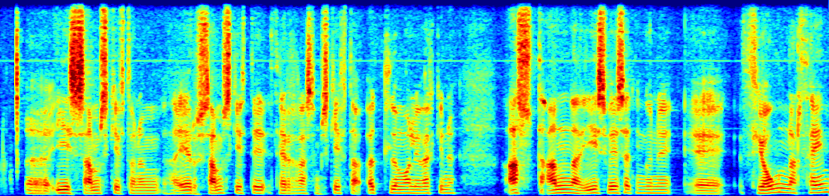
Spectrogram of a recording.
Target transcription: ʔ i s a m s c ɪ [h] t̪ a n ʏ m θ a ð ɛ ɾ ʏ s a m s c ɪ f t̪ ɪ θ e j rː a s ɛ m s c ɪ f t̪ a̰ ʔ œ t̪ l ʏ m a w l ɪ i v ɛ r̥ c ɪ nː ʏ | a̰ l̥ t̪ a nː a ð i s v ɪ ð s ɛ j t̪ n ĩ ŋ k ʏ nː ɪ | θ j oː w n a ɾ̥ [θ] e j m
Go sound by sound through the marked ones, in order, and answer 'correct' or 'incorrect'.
incorrect: f, correct

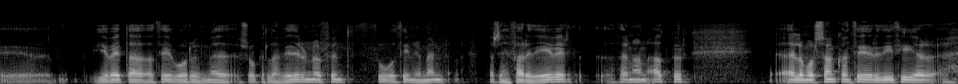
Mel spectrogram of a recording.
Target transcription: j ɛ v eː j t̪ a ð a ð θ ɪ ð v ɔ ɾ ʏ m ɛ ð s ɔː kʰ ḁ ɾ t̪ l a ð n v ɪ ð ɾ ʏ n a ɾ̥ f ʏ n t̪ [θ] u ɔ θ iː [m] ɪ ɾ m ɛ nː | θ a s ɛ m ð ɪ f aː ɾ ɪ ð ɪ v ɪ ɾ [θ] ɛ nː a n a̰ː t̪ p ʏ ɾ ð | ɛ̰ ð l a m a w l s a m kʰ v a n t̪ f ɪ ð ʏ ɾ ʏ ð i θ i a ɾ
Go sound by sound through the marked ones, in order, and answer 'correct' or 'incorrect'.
correct, incorrect: n, correct

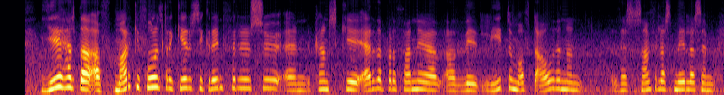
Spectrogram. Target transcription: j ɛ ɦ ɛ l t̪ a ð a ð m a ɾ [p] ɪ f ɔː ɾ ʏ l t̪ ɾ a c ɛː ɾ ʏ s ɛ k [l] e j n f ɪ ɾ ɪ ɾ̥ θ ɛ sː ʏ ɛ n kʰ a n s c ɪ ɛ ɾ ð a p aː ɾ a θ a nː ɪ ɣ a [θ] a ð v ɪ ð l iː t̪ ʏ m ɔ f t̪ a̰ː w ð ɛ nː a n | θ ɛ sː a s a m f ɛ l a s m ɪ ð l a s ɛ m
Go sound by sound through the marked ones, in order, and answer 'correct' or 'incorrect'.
incorrect: c, incorrect: ɾ, incorrect: ð

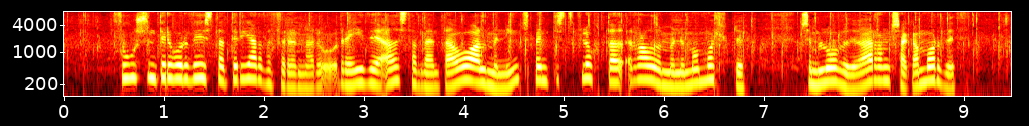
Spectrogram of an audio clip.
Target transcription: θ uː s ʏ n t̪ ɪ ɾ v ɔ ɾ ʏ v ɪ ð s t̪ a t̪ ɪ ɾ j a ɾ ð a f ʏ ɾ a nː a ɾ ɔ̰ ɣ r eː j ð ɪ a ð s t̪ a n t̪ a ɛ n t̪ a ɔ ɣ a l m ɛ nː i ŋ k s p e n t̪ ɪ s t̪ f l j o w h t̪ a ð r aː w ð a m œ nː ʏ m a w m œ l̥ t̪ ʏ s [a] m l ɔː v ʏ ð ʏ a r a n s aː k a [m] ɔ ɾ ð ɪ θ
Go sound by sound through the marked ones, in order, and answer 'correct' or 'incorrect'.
incorrect: ɛ, correct

